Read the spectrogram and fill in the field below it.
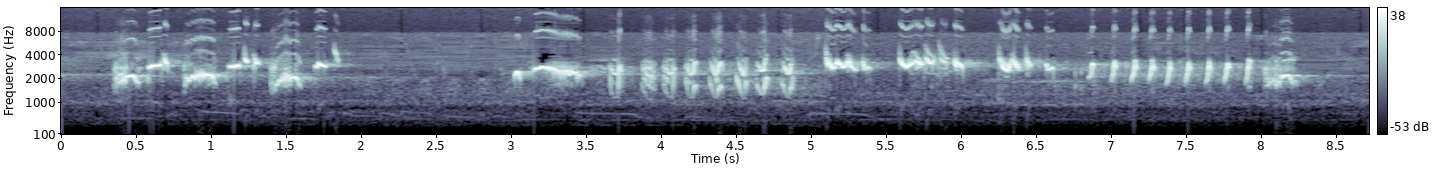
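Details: Crissal thrasher singing, a varied phrase sequence: a few warbled notes, a pause, then rapid series of short buzzy and whistled elements, ending in a quick repeated trill-like run, clear with no other sounds.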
